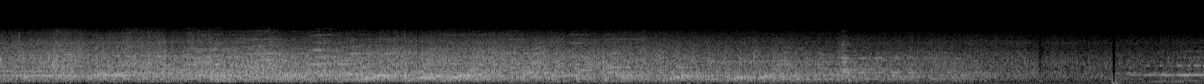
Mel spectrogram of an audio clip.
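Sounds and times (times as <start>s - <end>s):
ocean surf breaking: 0.0s - 11.1s.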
